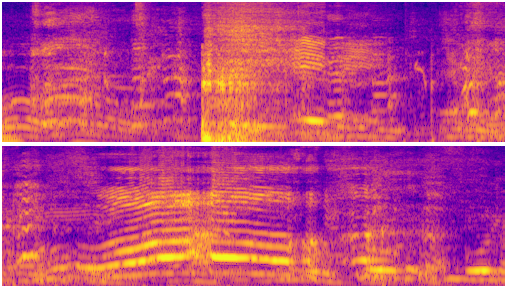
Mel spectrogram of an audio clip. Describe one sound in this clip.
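A crowd of young people laughs and cheers in a room.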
